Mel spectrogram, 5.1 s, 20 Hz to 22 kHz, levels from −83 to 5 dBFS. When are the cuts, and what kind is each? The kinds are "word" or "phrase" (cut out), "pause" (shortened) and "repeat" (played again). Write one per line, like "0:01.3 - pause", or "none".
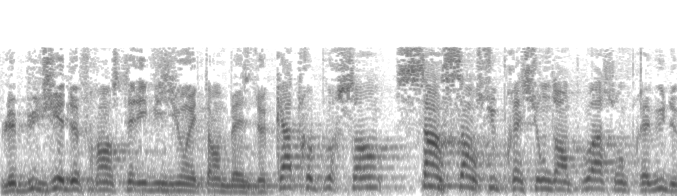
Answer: none

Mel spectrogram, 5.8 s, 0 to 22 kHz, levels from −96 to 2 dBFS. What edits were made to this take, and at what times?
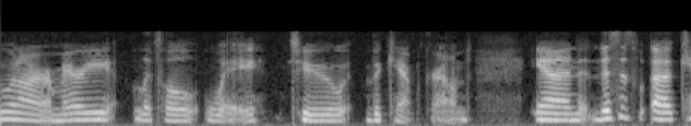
none

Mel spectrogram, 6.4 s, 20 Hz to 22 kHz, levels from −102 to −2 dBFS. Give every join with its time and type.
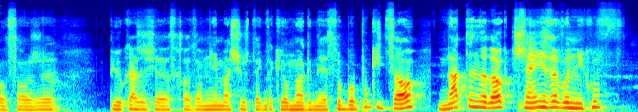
0:02.7 - phrase
0:04.3 - pause

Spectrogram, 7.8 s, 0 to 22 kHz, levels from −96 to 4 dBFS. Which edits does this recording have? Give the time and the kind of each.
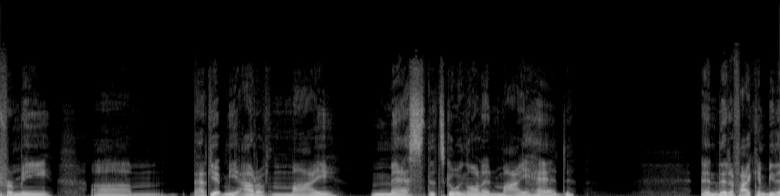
0:02.1 - word

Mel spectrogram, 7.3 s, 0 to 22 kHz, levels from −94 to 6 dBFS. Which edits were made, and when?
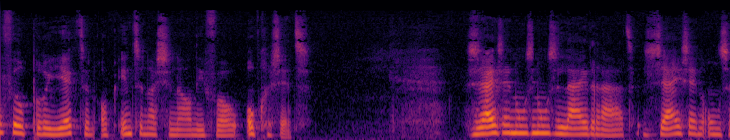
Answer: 0:05.3 - repeat

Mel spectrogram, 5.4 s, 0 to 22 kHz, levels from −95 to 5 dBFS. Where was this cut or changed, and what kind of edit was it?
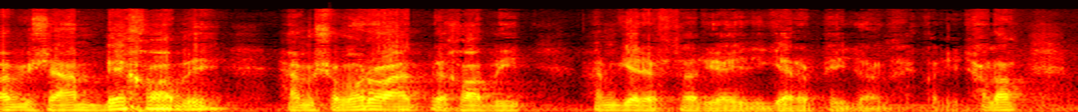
none

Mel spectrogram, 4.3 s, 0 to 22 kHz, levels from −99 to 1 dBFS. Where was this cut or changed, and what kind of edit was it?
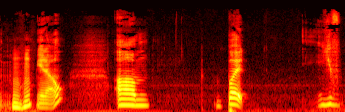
none

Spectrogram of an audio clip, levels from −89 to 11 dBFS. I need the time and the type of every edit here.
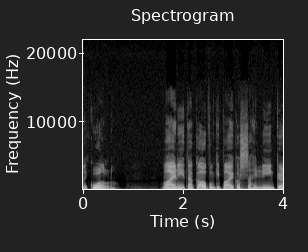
0:01.9 - word

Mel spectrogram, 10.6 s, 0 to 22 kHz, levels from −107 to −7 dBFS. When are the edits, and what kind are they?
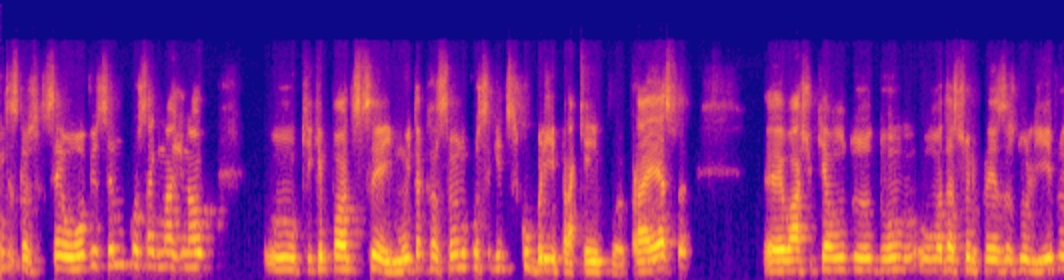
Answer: none

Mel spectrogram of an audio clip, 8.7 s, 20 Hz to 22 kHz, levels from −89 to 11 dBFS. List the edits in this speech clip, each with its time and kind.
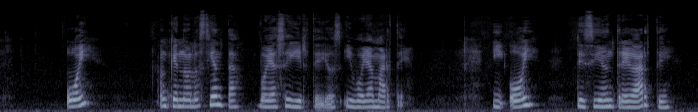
none

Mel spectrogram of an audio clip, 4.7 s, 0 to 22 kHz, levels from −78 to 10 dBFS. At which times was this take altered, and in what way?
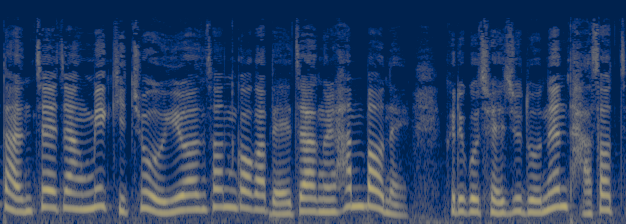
0:02.0 - phrase

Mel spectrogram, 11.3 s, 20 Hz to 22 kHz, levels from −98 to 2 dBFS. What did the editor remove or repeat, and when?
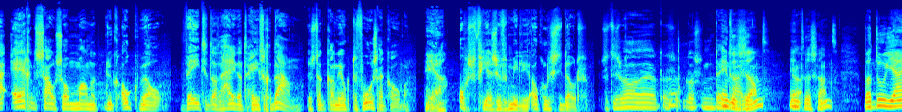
0:02.1 - pause
0:03.8 - pause
0:05.2 - pause
0:07.4 - pause

